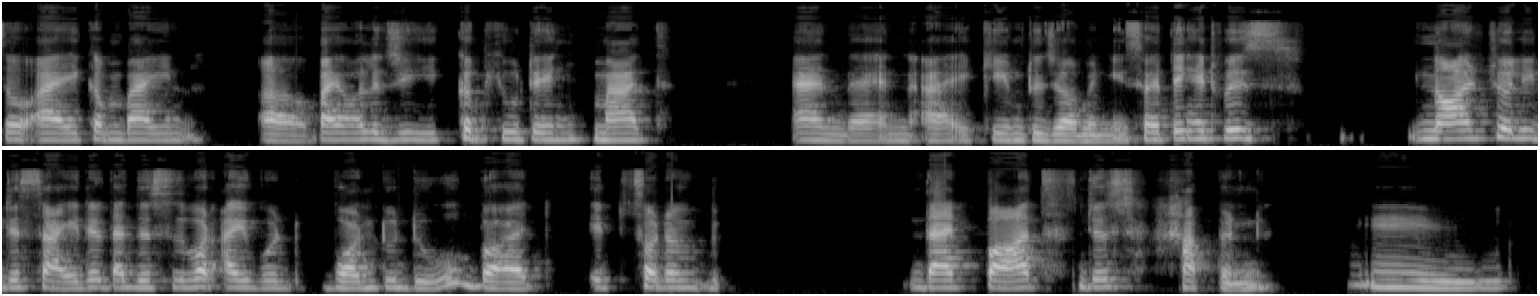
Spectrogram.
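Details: Adult woman who stammers, which she describes as more pronounced on vowels than on consonants, like a catch in her throat, speaking in a podcast interview: stuttering (stammering).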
